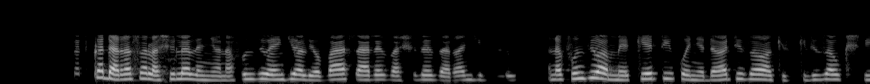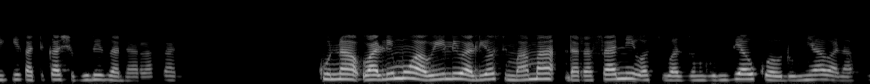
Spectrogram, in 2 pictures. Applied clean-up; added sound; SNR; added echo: none; none; none; none.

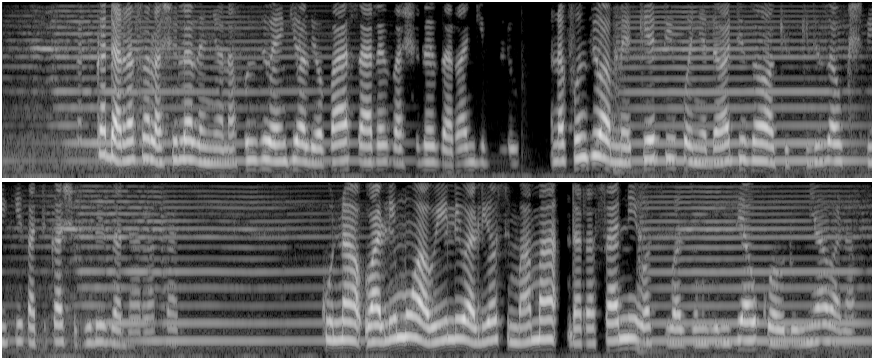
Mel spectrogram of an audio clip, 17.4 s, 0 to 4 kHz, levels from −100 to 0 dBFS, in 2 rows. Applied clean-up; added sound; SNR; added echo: none; Bowed string instrument; 14 dB; none.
